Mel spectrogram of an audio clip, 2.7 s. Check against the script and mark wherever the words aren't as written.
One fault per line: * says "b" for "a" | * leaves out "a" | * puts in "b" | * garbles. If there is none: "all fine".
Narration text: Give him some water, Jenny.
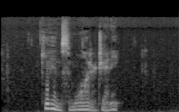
all fine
